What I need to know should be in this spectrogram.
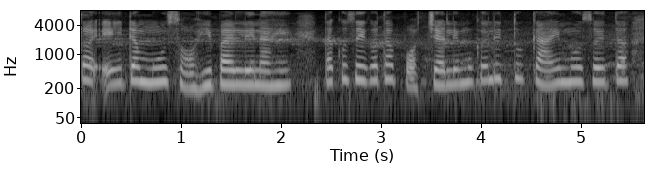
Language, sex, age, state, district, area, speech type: Odia, female, 18-30, Odisha, Puri, urban, spontaneous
